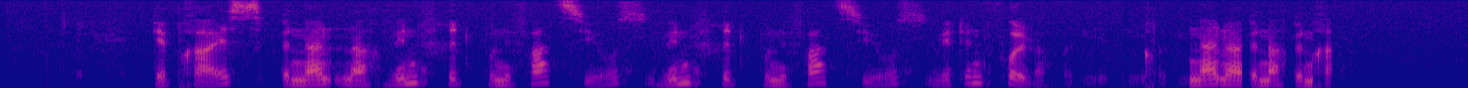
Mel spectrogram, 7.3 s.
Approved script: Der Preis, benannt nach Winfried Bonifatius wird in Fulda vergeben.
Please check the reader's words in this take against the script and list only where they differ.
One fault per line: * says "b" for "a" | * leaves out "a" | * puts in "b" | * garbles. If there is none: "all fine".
* puts in "Winfried Bonifatius"
* garbles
